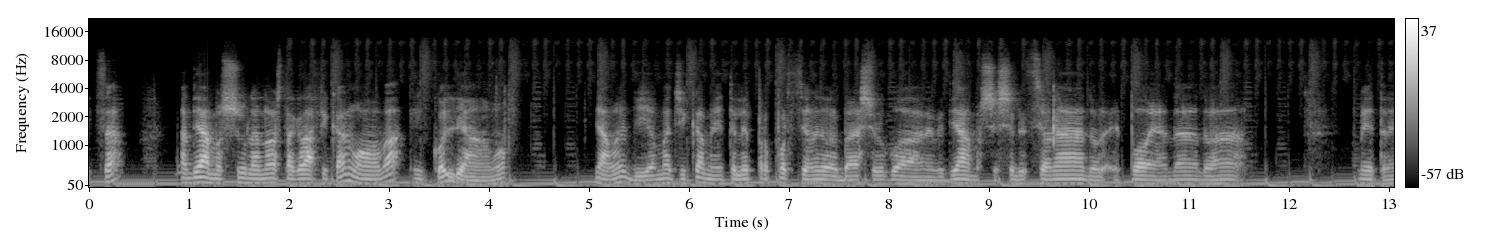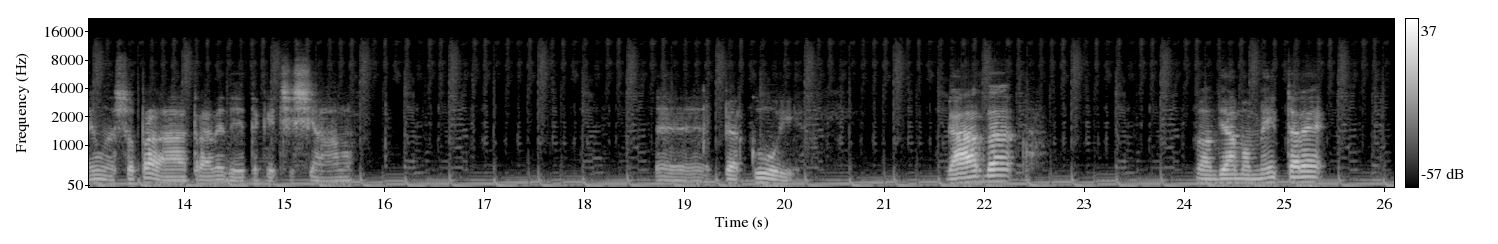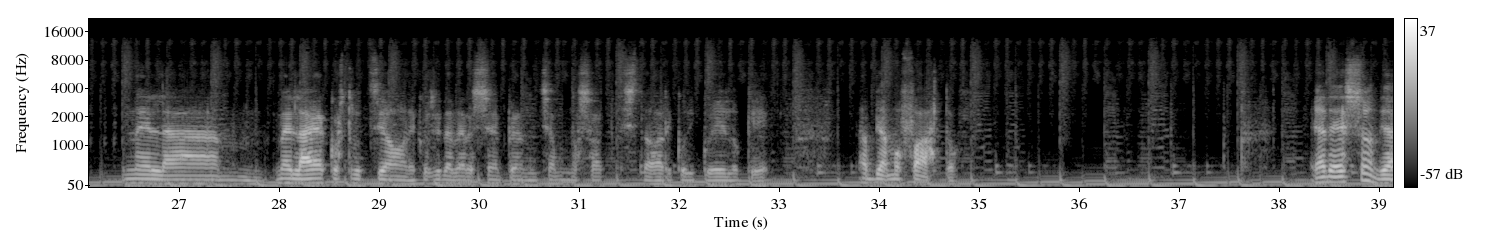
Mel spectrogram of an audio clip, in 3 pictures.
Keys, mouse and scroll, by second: 0.7 click, 2.9 click, 4.1 ctrl+v, 4.9 KP_Enter, 6.7 middle click, 7.5 click, 9.3 shift+click, 10.9 click, 11.9 click, 16.1-16.5 middle drag, 21.4 click, 25.9 right click, 27.9 click, 29.3 click, 32.9 click, 37.0-37.5 middle drag, 38.4-38.7 ctrl+scroll up 2.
